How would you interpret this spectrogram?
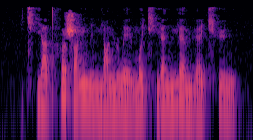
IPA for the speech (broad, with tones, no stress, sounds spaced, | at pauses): t͡ɕʰ j ä˨˩ t̪ʰ ɤ˥˩ ʂ ɑ˧˥ ŋ m i˧˥ m j ɑ˧˥ ŋ ɻ w e˨˩ ɪ̯ m ɤ˥ t͡ɕʰ j ɛ˥ n m j ɛ˥˩ m ɥ ɛ˨˩ t͡ɕʰ y˥˩ n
